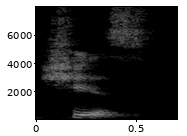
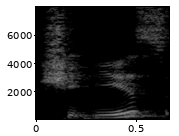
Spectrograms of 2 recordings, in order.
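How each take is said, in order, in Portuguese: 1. Dito como uma sílaba contraída. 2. Dito como duas palavras separadas e completas. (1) "eu vou dizer she's" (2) "eu não vou falar she is"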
